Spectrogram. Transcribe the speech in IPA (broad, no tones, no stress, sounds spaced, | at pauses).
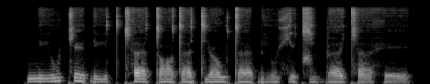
n i w c e ɗ i t cʰ æ t ɒ t æ tʲ ɒ w t æ ɓ i w ç e t͡ɕ i b æ cʰ æ h e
